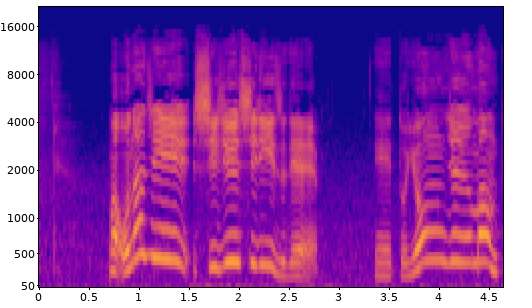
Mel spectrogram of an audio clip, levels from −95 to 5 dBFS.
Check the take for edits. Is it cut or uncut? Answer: uncut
